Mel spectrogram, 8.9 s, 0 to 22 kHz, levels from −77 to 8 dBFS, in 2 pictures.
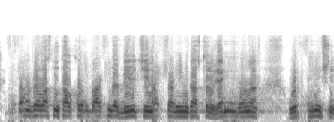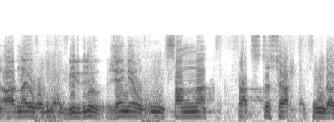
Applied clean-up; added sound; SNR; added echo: neural separator model SepFormer DNS4.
